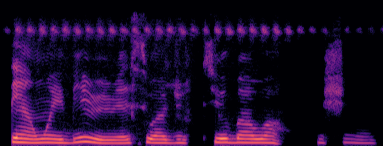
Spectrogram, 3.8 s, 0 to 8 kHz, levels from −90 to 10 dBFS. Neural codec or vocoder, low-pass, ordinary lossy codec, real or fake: none; 7.2 kHz; Opus, 64 kbps; real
